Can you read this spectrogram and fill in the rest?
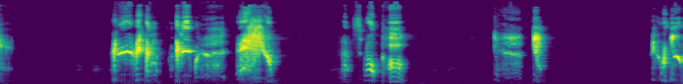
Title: Bird Coughing and Sneezing Compilation 🤣 #birds #animals #pets #funny #youtube #parrot #lol #fun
